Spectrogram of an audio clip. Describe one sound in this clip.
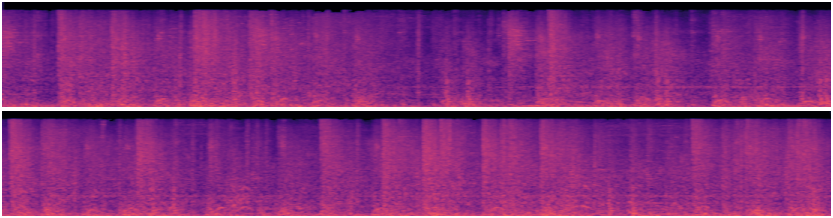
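Game sound effects of clashing blows and magic blasts ring out in quick bursts.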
